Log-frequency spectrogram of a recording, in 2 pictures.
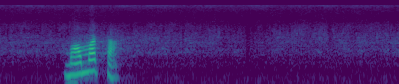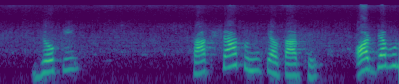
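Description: A woman speaks calmly in short phrases with pauses.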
